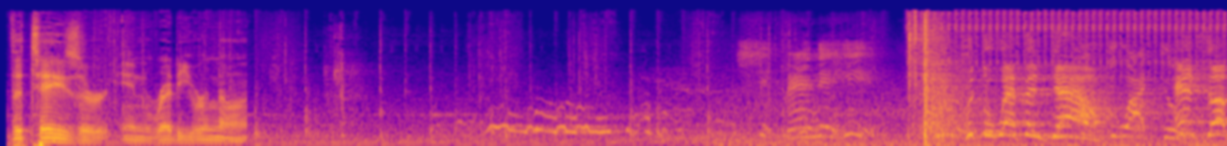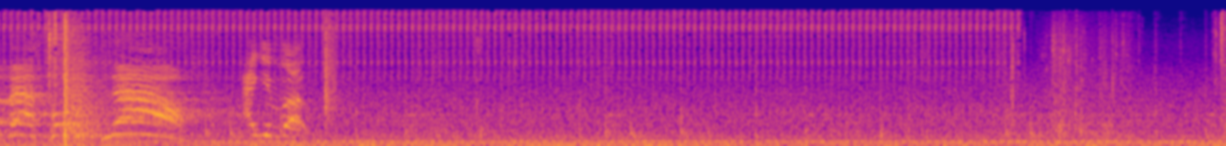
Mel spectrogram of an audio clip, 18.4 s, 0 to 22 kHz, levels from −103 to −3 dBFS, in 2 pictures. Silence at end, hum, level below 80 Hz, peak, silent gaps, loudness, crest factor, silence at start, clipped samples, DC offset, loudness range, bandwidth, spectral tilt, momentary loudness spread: 0 s; none; -38 dBFS; -2 dBFS; none; -26 LUFS; 26 dB; 0.05 s; under 0.1%; under 0.1%; 12 LU; 17 kHz; -3.5 dB/octave; 19 LU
